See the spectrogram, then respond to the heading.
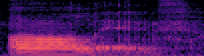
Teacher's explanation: like this apple i'm smiling kind of we don't want that we want the aw sound i'm making a big o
